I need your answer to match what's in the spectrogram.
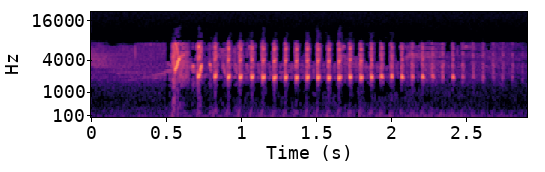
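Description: A woodchuck's (groundhog's) whistling alarm call, made when scared to warn others: a sharp, high whistle followed by a fast, even train of about twenty shrill, buzzy chirps that gradually fade, with no voices.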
